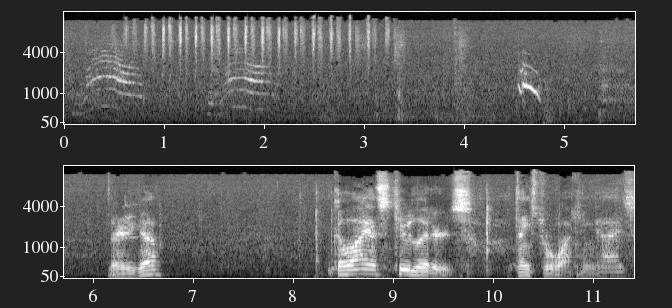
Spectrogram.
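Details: Highlander cat kittens, a rare lynx hybrid large breed, with their father Goliath: faint, thin, high mews falling in pitch come in short spaced bursts, followed by louder, rich meows mixed with a human voice late in the clip.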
